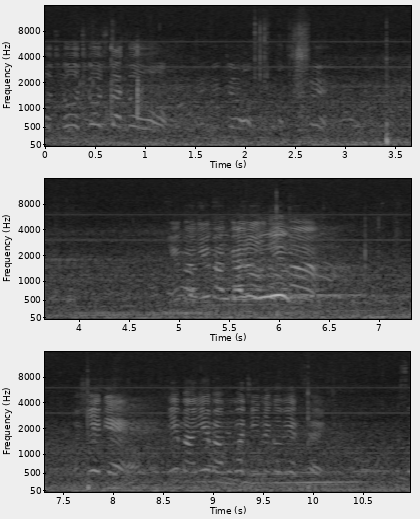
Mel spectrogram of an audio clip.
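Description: Players' shouts on an outdoor football pitch, in three bursts, the loudest about six seconds in. A single thump about a third of the way through.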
